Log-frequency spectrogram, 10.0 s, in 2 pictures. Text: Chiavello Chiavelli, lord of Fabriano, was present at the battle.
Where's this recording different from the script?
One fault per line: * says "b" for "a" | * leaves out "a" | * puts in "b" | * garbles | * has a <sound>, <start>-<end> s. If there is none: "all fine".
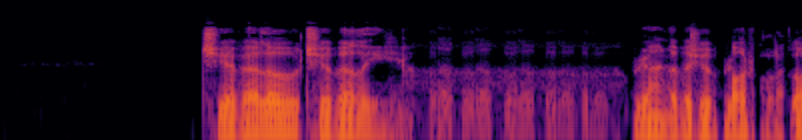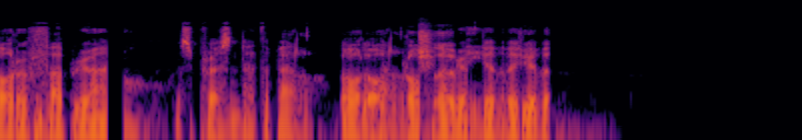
* has a laugh, 2.7-3.8 s
* garbles
* has a dropout, 5.7-5.8 s
* garbles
